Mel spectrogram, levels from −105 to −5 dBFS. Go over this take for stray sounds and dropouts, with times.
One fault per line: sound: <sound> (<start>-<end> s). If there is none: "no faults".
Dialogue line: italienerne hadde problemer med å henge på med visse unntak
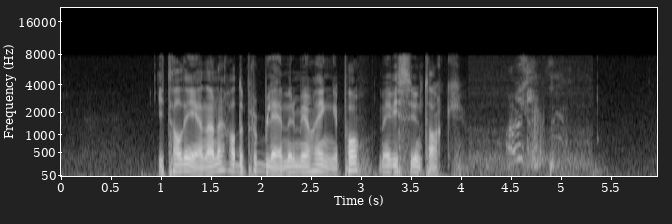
sound: sneeze (4.4-5.1 s)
